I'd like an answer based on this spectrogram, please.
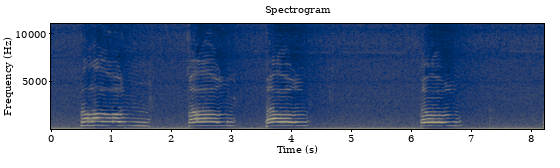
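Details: Masaru, a talking ginger tabby cat in Japan, chatters in four drawn-out harmonic meows, each about half a second to a second long, with short pauses between and a steady low hum underneath.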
